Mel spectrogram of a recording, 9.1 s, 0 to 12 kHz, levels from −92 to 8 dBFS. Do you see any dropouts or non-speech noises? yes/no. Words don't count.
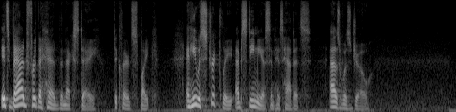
no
